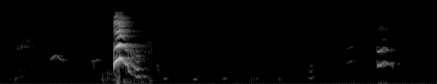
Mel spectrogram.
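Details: A three-week-old puppy gives one sharp, loud yelp, followed by a few faint squeaks and a short higher whimper near the end, in a quiet indoor setting.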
